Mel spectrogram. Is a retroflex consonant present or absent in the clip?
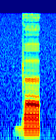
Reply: absent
